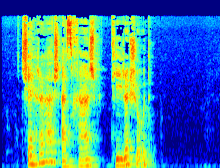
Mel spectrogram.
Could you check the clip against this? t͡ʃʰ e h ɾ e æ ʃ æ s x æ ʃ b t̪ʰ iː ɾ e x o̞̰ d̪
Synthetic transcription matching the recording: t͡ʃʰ e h ɾ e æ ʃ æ z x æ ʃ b t̪ʰ iː ɾ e ʃ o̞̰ d̪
